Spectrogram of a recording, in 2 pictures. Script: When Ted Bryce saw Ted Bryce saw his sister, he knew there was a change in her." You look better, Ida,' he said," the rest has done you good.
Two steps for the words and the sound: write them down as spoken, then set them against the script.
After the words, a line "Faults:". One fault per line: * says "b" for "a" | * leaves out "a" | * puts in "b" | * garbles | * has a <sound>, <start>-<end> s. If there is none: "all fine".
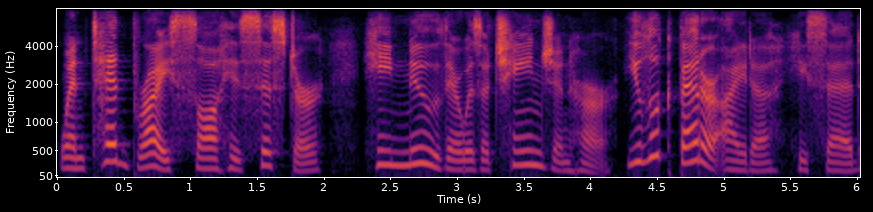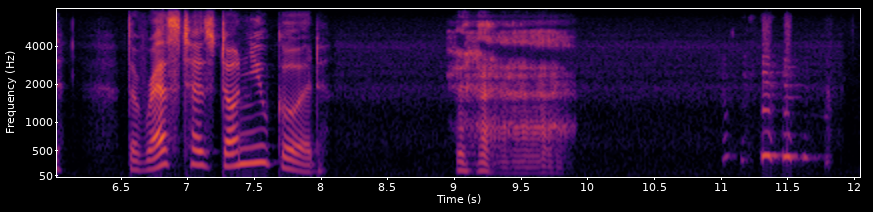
When Ted Bryce saw his sister, he knew there was a change in her." You look better, Ida,' he said," the rest has done you good.
Faults:
* leaves out "Ted Bryce saw"
* has a laugh, 9.0-9.9 s
* has a laugh, 11.0-11.9 s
